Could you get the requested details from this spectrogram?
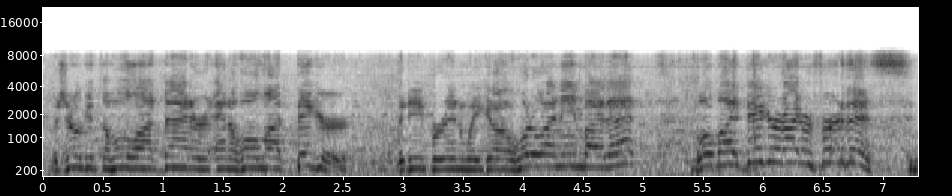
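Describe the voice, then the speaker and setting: A man's voice: very high-pitched, a little fast, background noise. A man working a crowd as a sword-swallower sideshow barker, with theatrical, emphatic showman's patter. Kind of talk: live sideshow pitch to a street crowd. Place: busy street outside an attraction, later its lobby. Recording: distant mic, crowd around.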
